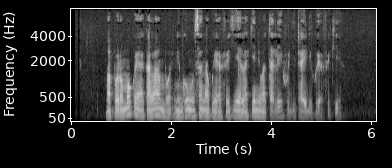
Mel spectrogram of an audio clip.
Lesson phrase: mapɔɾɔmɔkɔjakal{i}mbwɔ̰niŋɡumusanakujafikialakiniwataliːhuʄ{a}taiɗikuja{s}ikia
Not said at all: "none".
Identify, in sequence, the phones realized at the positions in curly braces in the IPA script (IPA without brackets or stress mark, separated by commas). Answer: a, i, f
